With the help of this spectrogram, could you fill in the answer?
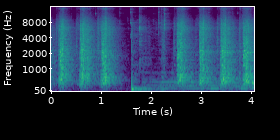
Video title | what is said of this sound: Shakkar para recipe in Hindi - एकदम बाजार जैसे खस्ता और सॉफ्ट शक्करपारे - Diwali Special Recipes | the sound of how crispy it is, it turns out to be very crunchy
